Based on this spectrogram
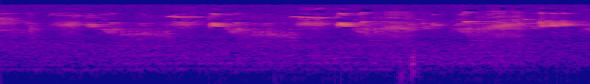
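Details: Spotless starling song of scratchy, squeaky notes and thin rising whistles, uneven bursts roughly once a second over a soft low hum.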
